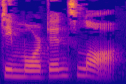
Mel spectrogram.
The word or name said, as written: de morgans law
